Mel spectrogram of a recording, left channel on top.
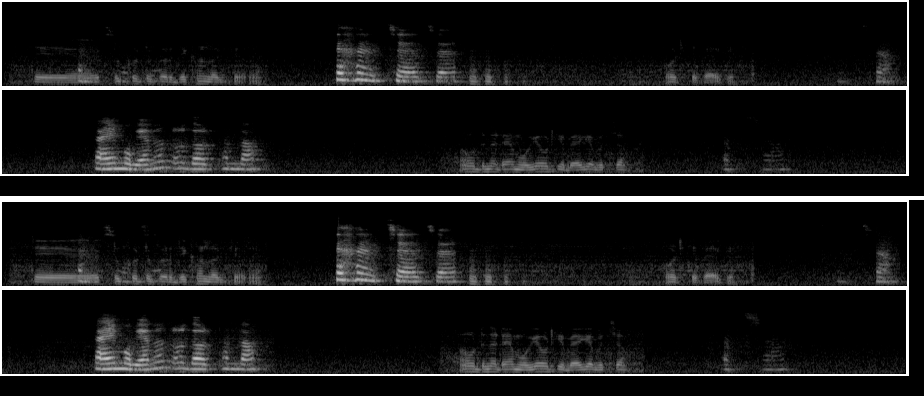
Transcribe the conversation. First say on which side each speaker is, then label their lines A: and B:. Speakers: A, on the right; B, on the right.
A: ਅਤੇ
B: ਅੱਛਾ
A: ਟੁੱਕਰ
B: ਅੱਛਾ
A: ਟੁੱਕਰ ਦੇਖਣ ਲੱਗ ਗਿਆ।
B: ਅੱਛਾ ਅੱਛ
A: ਹੂੰ ਹੂੰ ਹੂੰ। ਉੱਠ ਕੇ ਬੈ ਕੇ,
B: ਅੱਛਾ ਟਾਈਮ ਹੋ ਗਿਆ ਨਾ ਉਹਦਾ ਉੱਠਣ ਦਾ
A: ਆਹ ਉੱਠਣ ਦਾ ਟਾਈਮ ਹੋ ਗਿਆ ਉੱਠ ਕੇ ਬਹਿ ਗਿਆ ਬੱਚਾ।
B: ਅੱਛਾ।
